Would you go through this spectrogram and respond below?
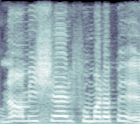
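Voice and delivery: high shouted plea; panicked yell. Real, not acted. Shot at, yells at attacker. (crie paniqué et aigu)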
